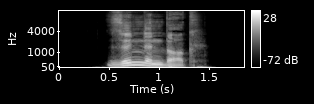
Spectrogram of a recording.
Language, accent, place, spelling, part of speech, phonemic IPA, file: German, Germany, Berlin, Sündenbock, noun, /ˈzʏndənˌbɔk/, De-Sündenbock.ogg
- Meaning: 1. scapegoat (goat imbued with the sins of the people) 2. scapegoat (someone punished for someone else's error(s))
